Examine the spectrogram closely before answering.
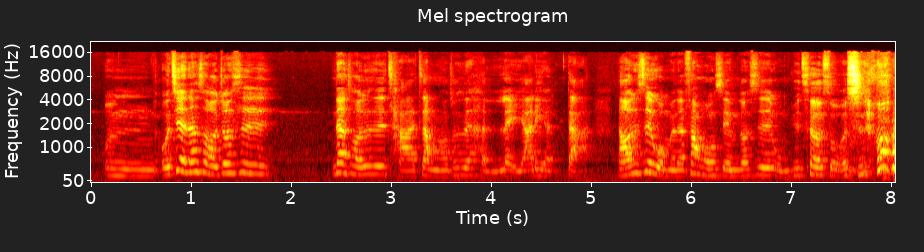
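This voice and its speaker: A woman speaks very fast at a medium pitch, her intonation lively, with noticeable background noise behind her. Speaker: flight attendant. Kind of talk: casual chat. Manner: animated.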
